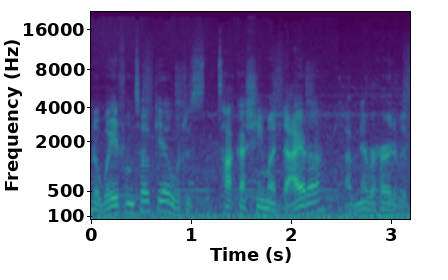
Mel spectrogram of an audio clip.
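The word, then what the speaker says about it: Takashimadaira: a little bit away from Tokyo which is takashima daire I've never heard of it but that's how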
